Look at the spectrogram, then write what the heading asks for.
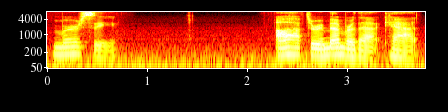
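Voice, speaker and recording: An actress in a radio drama playing a composed, firm yet compassionate hospital staffer, speaking in a measured, formal, consoling way. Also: female voice, extremely low pitch, slight background noise. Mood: gentle, encouraging.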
